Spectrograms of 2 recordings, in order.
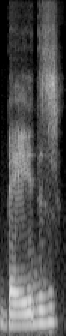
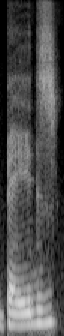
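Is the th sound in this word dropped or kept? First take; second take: kept; kept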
